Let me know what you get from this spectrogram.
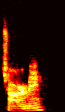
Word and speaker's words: Charmeng: My name is spelled C-H-A-R-M-E-N-G, same pronunciation, Charming, just an E instead of an I.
